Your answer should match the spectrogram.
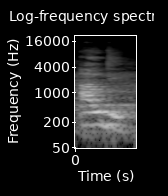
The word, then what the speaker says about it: Audi: एक बार स्टार्टिंग से, ये RD नहीं होता है, कैसे? आउडी क्या? AUDI आउडी आउडी का।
